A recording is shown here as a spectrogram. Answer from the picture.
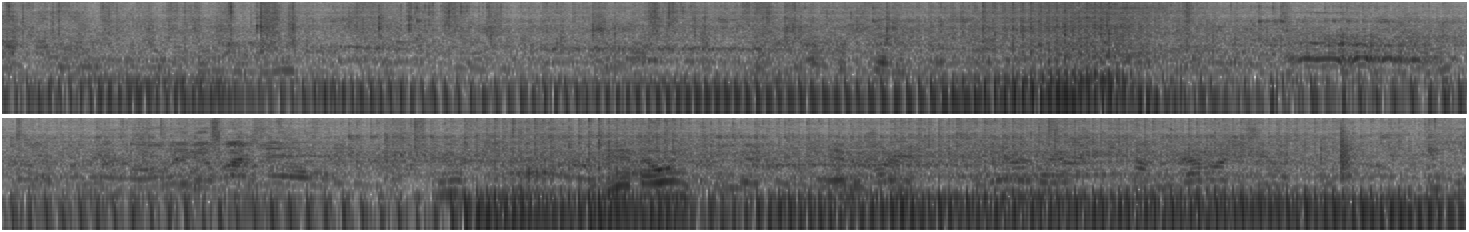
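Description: A motorcycle engine running close by with a rapid low pulsing, swelling louder twice, once about six seconds in and again about twelve seconds in, while people talk over it.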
